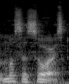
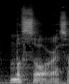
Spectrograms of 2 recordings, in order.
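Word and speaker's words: Mussaurus: Everyone calls it Musasaurus. I call it Musasaurus all the time, but it's definitely Musaurus or Musaurus.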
